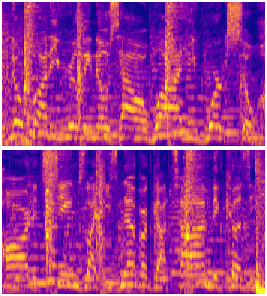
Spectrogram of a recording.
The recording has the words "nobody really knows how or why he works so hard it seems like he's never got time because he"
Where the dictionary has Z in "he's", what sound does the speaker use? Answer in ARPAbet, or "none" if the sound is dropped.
Z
